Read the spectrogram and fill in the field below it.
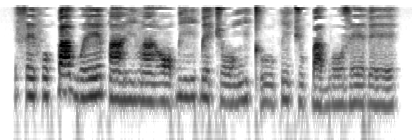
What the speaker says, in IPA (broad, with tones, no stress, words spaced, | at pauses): se˨fo˨ k͡pa˦ɡʷeː˨˦pã˨ ɣi˨βã˨ ɣɔ˨ ɓiː˦ɓe˦t͡ʃoː˨ ŋi˦kʼuː˨pĩ˦ t͡ʃu˨k͡pa˨ boː˨zeː˦ɗeː˦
